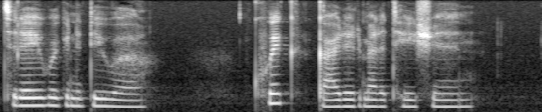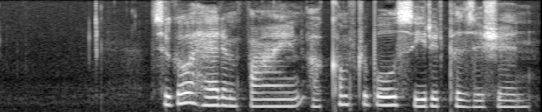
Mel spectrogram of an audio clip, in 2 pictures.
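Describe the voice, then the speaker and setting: Very slow, soft-voiced woman guiding meditation. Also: lowish voice. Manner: calm, unhurried, long pauses. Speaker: meditation guide. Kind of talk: guided meditation.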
